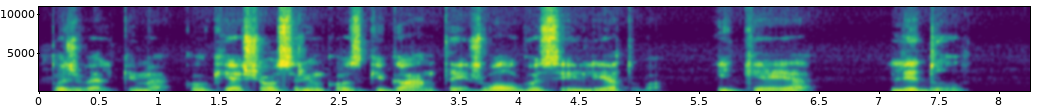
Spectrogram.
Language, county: Lithuanian, Šiauliai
